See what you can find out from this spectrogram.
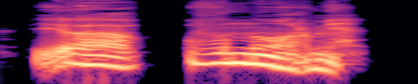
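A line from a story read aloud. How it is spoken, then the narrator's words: Hoarse wheeze. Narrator (Russian): просипел Марк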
